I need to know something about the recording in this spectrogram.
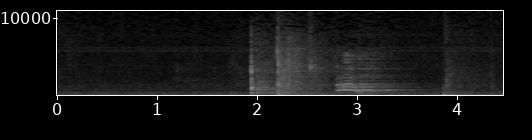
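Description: A tennis ball struck hard with a racket about two seconds in, followed quickly by a second ball impact, then a line judge's single drawn-out shouted call, and a short ball bounce near the end, all in a large indoor arena.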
